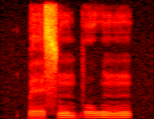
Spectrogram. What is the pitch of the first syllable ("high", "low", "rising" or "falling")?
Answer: low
